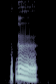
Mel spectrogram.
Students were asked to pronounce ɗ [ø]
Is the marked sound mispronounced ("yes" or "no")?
no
